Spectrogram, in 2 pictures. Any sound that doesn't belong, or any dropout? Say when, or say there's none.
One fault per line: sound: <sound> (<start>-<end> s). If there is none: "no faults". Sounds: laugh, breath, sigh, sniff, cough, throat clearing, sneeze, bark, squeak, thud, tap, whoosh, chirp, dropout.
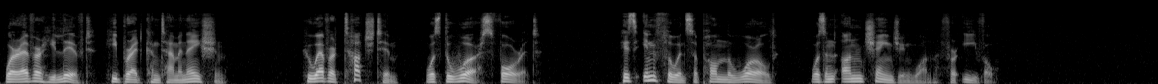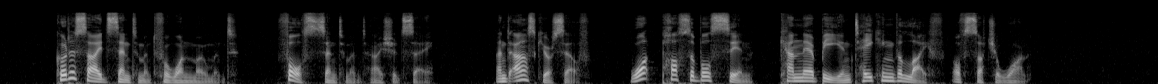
no faults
